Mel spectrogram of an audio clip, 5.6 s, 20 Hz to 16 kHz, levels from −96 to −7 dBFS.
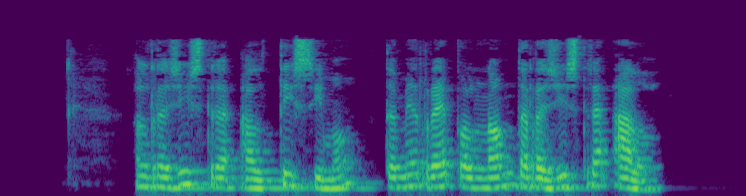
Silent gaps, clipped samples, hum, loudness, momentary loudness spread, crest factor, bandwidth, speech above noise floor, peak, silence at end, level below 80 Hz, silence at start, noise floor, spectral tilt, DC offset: none; under 0.1%; none; -29 LUFS; 6 LU; 18 dB; 8 kHz; 61 dB; -12 dBFS; 0.65 s; -68 dBFS; 1 s; -89 dBFS; -5 dB/octave; under 0.1%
